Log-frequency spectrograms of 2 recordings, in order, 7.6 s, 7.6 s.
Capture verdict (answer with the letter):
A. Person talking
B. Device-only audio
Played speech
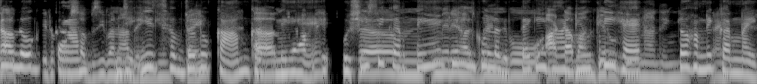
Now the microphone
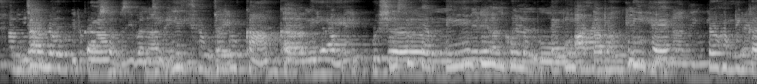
B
